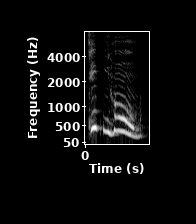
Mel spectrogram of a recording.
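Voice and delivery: put-on high, drawn-out child's plea; crying out. A narrator's reading. Princess begging her nurse, crying out. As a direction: plead to be taken away. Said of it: "cried the princess".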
